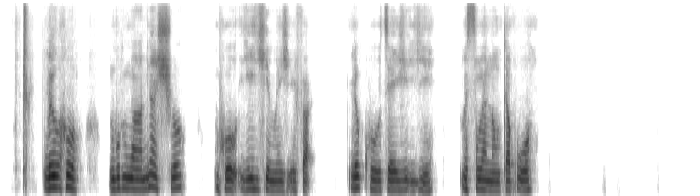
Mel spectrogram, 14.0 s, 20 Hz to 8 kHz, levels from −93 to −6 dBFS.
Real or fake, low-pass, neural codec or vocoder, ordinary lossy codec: fake; 7.2 kHz; codec, 16 kHz, 1 kbps, FunCodec, trained on Chinese and English, 50 frames a second; MP3, 64 kbps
